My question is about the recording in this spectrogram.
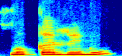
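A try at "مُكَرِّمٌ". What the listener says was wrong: Mukarrimun. Tanween. Why you are forgetting?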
